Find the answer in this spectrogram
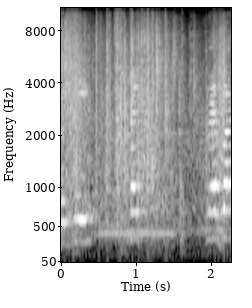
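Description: Wrapping paper crinkling and tearing as a present is unwrapped by hand, a quick crackle of paper that eases off in the second half.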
